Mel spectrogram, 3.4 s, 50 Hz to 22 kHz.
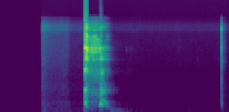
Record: {"cough_length": "3.4 s", "cough_amplitude": 26028, "cough_signal_mean_std_ratio": 0.22, "survey_phase": "beta (2021-08-13 to 2022-03-07)", "age": "45-64", "gender": "Female", "wearing_mask": "No", "symptom_cough_any": true, "symptom_fatigue": true, "symptom_onset": "8 days", "smoker_status": "Never smoked", "respiratory_condition_asthma": false, "respiratory_condition_other": false, "recruitment_source": "REACT", "submission_delay": "1 day", "covid_test_result": "Negative", "covid_test_method": "RT-qPCR"}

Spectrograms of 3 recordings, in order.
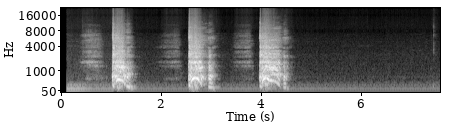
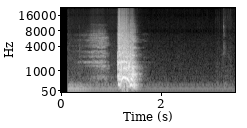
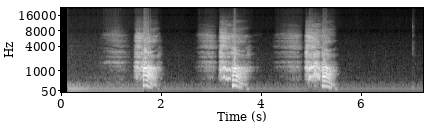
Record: {"three_cough_length": "7.6 s", "three_cough_amplitude": 32768, "three_cough_signal_mean_std_ratio": 0.38, "cough_length": "3.5 s", "cough_amplitude": 32768, "cough_signal_mean_std_ratio": 0.34, "exhalation_length": "7.3 s", "exhalation_amplitude": 32458, "exhalation_signal_mean_std_ratio": 0.41, "survey_phase": "beta (2021-08-13 to 2022-03-07)", "age": "65+", "gender": "Male", "wearing_mask": "No", "symptom_none": true, "smoker_status": "Ex-smoker", "respiratory_condition_asthma": false, "respiratory_condition_other": false, "recruitment_source": "REACT", "submission_delay": "1 day", "covid_test_result": "Negative", "covid_test_method": "RT-qPCR", "influenza_a_test_result": "Negative", "influenza_b_test_result": "Negative"}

